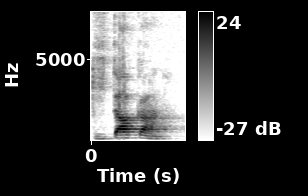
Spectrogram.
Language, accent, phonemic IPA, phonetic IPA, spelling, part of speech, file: Armenian, Eastern Armenian, /ɡitɑˈkɑn/, [ɡitɑkɑ́n], գիտական, adjective, Hy-գիտական.ogg
- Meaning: scientific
